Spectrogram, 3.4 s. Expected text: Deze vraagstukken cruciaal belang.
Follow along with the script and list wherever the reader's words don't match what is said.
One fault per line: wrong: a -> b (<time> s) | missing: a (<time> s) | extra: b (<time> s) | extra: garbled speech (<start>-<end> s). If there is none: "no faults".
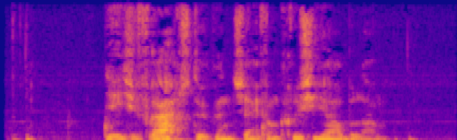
extra: zijn van (1.8 s)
